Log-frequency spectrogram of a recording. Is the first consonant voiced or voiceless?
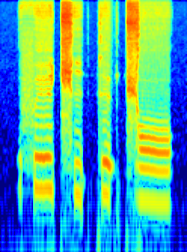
voiceless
